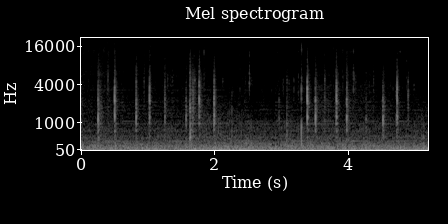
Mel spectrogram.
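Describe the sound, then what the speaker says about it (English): Rapid, light clicking keystrokes on a keyboard pour out in an irregular stream for several seconds, quiet and close, with no talking. "Just typing this on the virtual keyboard."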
